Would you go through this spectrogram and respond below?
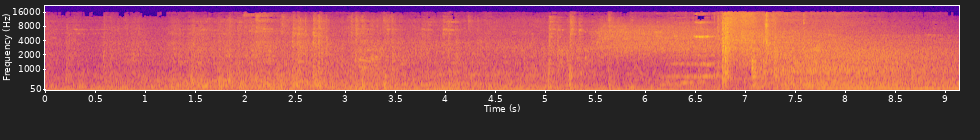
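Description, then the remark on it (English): A train rolls into Victoria Station with a steady low rumble and clatter of carriages, a sharp burst of brake hiss cutting through near the end, loud throughout. “We chatted about books until the train arrived at Victoria Station.”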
